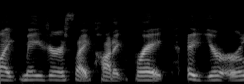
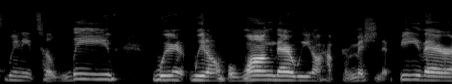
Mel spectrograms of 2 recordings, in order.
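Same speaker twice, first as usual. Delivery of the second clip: ordinary talk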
